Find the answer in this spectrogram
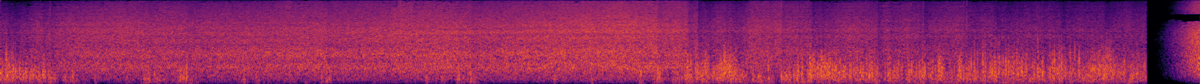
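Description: Surf breaking on the beach, with wind buffeting the microphone: a steady rush that swells and eases, then cuts off abruptly near the end.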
